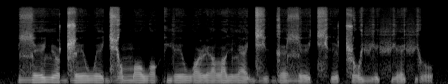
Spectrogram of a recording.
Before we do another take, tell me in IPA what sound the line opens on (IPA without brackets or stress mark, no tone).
ɮ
